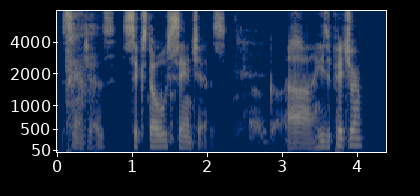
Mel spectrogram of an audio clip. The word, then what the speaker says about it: Sixto: go with the marlins sixto sanchez not six toe sanchez sixto sanchez uh he's a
